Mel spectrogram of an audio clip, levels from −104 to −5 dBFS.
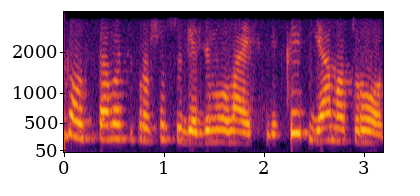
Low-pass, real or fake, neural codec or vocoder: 3.6 kHz; real; none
